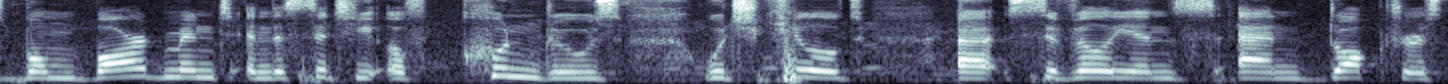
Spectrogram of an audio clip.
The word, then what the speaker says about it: Kunduz: Okay, all right, we did have video, and it basically repeated everything I said to you, except that that area affected is pronounced Kunduz.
